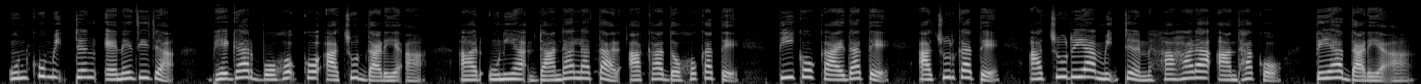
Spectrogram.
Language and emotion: Santali, neutral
